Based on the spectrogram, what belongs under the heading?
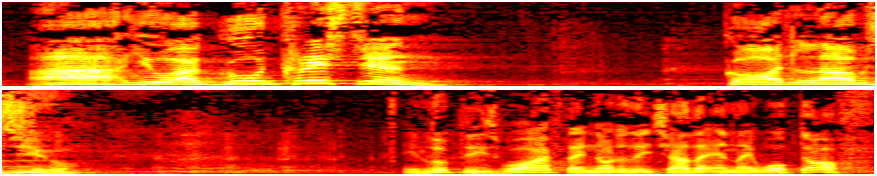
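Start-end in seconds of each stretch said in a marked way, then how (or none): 0.2-4.8 very loud, slow, heavy put-on European accent. Retelling the stranger's reply to the family: imitating a thick European accent. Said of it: "with a thick European accent".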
